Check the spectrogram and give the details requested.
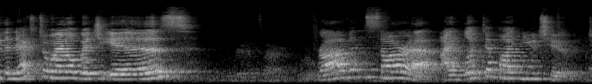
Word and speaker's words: Ravensara: And Ravensara is a French word, and you have to say it like you're French. You have to say Ravensara. Everybody say that with me. Ravensara.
